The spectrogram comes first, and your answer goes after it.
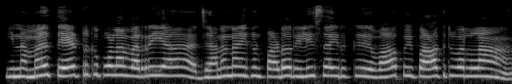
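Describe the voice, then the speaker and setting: Cartoon, friendly chatty neighbour, high voice, eager. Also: female voice, level tone, moderate pace. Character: chatty neighbour woman, film-loving.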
